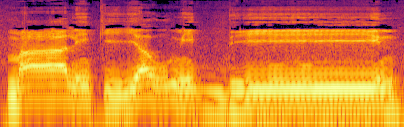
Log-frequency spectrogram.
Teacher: মালিকি মিমে টান এটা অনেক সময় অনেকের অনেকের উল্টাপাল্টা হয়ে যায় মালিকিউমিদ্দিন শেষের তিন টান আছে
